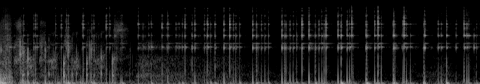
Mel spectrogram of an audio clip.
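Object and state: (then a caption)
Glass bottle tapped with fingernails. A hollow, clear glass sangria bottle with a teal screw cap and a colorful printed label is held in one hand and tapped rapidly with the fingertips and short nails of the other. The result is a steady stream of quick, dry clinks and ticks with a bright, high glassy ring over soft low thumps.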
